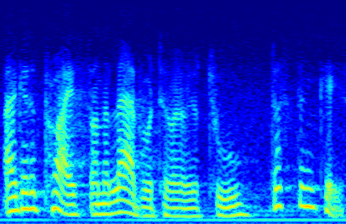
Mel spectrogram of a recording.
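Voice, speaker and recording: A worldly female film star, wry and breezy but soft at heart, her intonation rising and falling widely. The 1950s radio drama recording is thin and narrow, with faint noise. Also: rumbling low, big pitch swings, a little fast. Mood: wistful. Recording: tinny, noisy old radio broadcast.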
